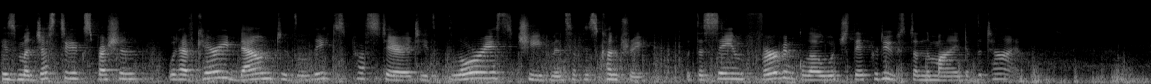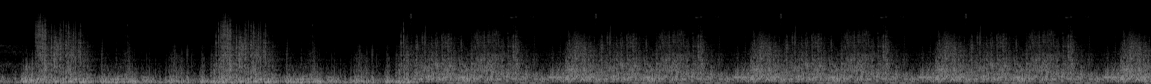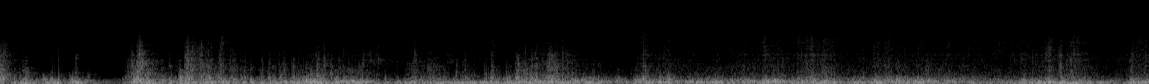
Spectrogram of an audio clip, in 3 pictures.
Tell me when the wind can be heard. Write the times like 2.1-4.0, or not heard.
0.0-34.4.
